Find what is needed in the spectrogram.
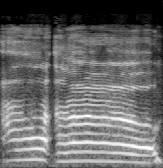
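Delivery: loud, drawn-out retold "oh"; dawning realization. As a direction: mimic a kid suddenly getting it. Son's sudden realization, acted out.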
